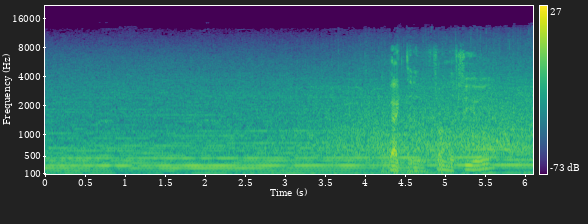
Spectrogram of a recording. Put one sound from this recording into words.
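A racing truck engine roars steadily at high speed.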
